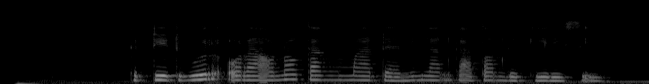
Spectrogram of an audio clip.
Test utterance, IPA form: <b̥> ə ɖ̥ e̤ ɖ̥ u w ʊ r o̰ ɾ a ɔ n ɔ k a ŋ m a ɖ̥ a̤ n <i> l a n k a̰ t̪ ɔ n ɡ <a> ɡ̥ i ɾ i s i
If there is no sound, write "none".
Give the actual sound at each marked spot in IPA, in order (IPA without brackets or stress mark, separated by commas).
ɡ̥, i, ə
